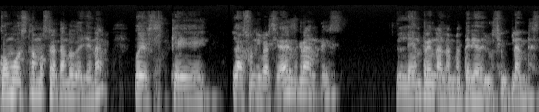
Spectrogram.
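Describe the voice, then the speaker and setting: Intonation stays fairly even in an unremarkable speaking voice that moves at a fairly slow pace. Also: man, fairly high pitch for a man. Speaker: dental implant surgeon. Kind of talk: interview. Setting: video call.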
